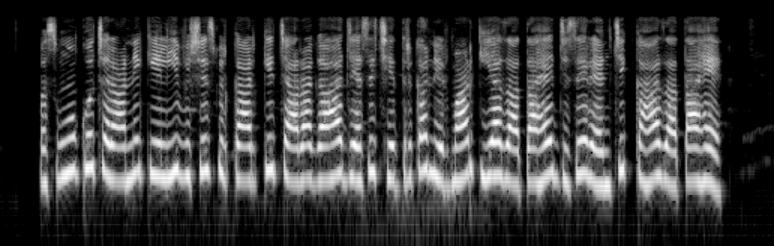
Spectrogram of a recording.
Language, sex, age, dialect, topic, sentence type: Hindi, female, 51-55, Kanauji Braj Bhasha, agriculture, statement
